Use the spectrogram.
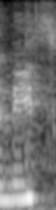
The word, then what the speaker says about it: Nice: Did you say he's a niece guy? I knew that would get you. For those of you who don't know, niece is the girl he's in love with. Spelled nice. Yes, spelled like nice.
